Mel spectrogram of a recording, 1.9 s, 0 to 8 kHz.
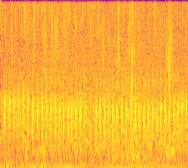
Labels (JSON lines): {"label": "biophony, rattle", "recorder": "SoundTrap 500"}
